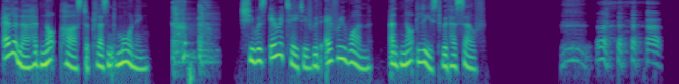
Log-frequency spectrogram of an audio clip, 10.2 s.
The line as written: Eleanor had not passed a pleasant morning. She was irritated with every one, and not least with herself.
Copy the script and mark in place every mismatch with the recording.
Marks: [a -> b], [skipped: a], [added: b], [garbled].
Eleanor had not passed a pleasant morning. She was irritated with every one, and not least with herself.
